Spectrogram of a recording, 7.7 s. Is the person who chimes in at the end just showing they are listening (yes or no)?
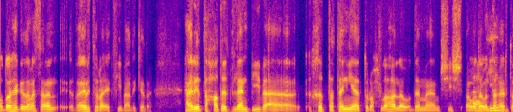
no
